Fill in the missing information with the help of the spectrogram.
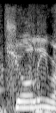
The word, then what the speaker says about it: Chorley: Chorley rhymes with poorly, which is one way of describing my eye.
